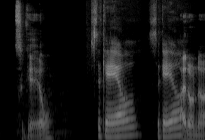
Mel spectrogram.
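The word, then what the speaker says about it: Sgaeyl: is pronounced oh s sale seale sale I don't know how it's how it's actually I looked up a couple different pronunciations and it's really similar to how you would say scale but with a little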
